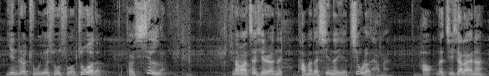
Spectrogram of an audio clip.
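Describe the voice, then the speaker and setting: A man's voice: mid-range voice, a little mellow, breathy edge. A man teaching a Bible study in a conversational, explanatory way, often repeating phrases and using filler particles.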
